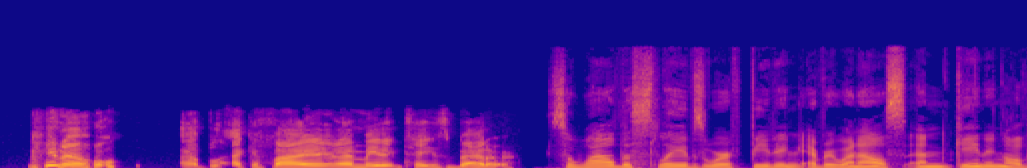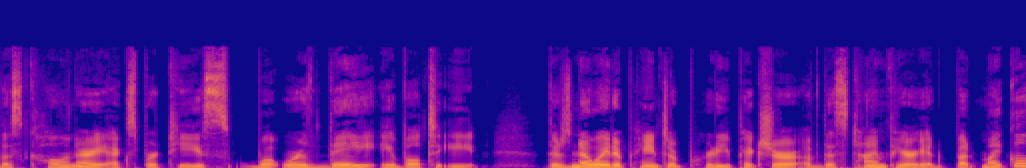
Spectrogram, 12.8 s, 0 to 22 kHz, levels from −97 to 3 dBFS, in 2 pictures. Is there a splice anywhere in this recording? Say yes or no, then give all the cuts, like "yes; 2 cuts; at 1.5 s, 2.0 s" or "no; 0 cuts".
no; 0 cuts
